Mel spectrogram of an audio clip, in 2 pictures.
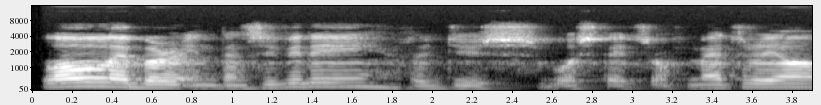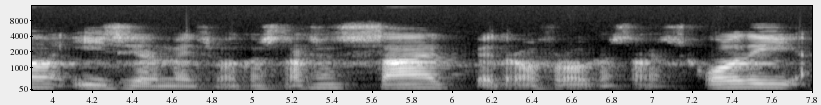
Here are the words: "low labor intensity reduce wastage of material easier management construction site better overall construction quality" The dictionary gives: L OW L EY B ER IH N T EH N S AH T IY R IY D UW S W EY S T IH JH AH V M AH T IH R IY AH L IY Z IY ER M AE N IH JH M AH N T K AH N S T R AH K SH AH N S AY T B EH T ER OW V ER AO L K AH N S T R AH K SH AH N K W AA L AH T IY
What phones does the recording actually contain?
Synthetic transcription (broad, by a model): L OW L EY B ER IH N T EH N S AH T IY R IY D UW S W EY S T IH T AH F M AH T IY R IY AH L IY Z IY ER M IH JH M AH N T K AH N S T R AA K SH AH N S AY T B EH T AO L F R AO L K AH N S T R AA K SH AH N K W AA L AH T IY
